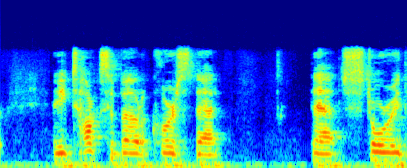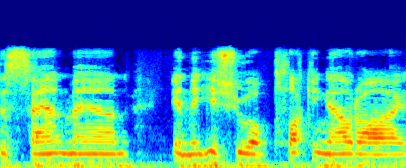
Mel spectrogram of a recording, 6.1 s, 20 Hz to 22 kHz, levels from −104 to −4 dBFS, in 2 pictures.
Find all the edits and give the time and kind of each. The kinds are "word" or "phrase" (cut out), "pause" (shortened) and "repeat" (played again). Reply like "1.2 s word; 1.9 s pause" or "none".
none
